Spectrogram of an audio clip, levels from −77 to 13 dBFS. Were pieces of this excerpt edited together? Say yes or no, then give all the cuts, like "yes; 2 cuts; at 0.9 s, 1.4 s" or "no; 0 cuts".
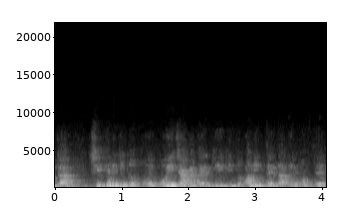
no; 0 cuts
